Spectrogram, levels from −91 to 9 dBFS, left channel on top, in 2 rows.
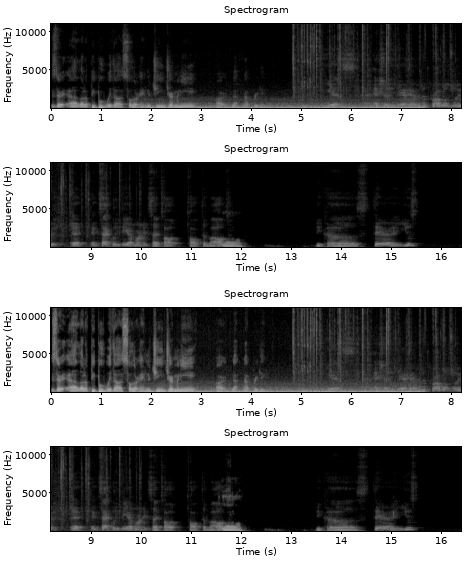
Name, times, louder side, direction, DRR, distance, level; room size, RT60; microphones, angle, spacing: voice 1, 0.0-2.9 3.3-4.3 11.5-12.0, right 5 dB, 75° right, 0.5 m, -27 dB
sound 1, 1.6-7.4, equal, 40° right, 1.4 m, -31 dB
sound 2, 4.8-10.0, right 6 dB, 10° right, 0.4 m, -39 dB
voice 2, 5.3-11.8 13.5-15.5, equal, 5° left, 1.6 m, -41 dB
11.0 x 9.4 x 3.5 m
head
